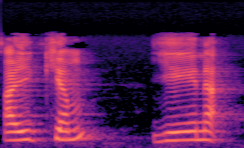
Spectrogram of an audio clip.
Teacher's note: anuswara changes to the nasal of ya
